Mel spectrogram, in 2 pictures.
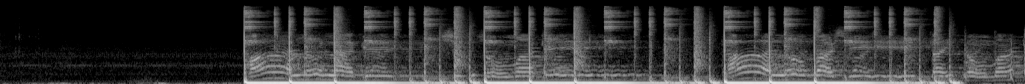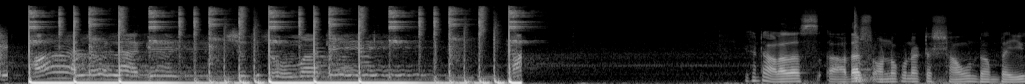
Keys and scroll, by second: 0.0 space, 2.6 space, 10.5 space, 15.7 space.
